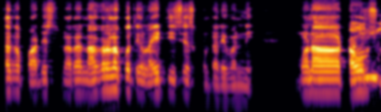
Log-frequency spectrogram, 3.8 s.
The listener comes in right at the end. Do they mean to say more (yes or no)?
no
